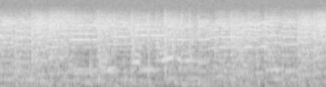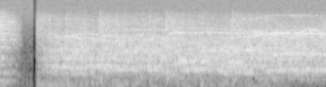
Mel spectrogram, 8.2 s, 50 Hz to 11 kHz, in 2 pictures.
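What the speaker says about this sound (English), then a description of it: "Great crowd in Lakewood," A crowd at a 2004 PBA Tour bowling event in Lakewood, Colorado cheers and claps loudly and continuously. The noise drops out sharply for a moment midway, then comes back just as full.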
